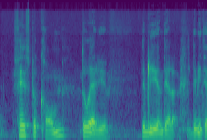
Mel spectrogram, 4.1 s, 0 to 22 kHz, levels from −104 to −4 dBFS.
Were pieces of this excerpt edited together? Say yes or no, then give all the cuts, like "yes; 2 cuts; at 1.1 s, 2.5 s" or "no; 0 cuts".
yes; 1 cut; at 1.6 s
